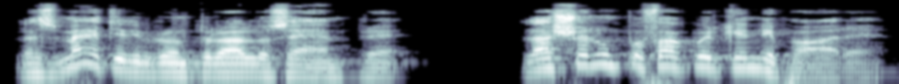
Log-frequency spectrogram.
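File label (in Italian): "brontola", vocabolario dialettale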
